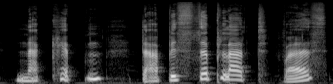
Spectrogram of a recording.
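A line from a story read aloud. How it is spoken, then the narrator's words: Squealing in ear. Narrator (German): quiekte mir Betty ins Ohr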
